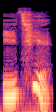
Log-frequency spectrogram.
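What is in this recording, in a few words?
"yi2qie4", Mandarin Chinese; 一切; いっさい、すべて; dictionary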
